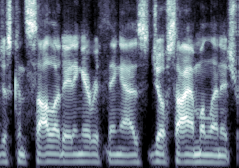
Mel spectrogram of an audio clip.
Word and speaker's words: Malinich: Malinich is how you say it, like spinach.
